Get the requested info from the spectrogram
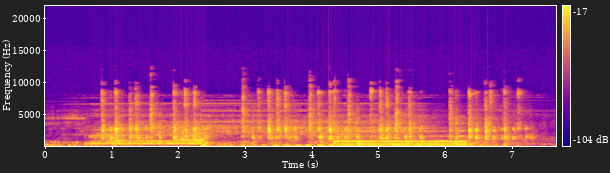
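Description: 3D printer's stepper motors running in steady pitched tones that change pitch from one move to the next, with rapid clicking ticks as the print head travels and lays down plastic. The sound drops away briefly near the end.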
